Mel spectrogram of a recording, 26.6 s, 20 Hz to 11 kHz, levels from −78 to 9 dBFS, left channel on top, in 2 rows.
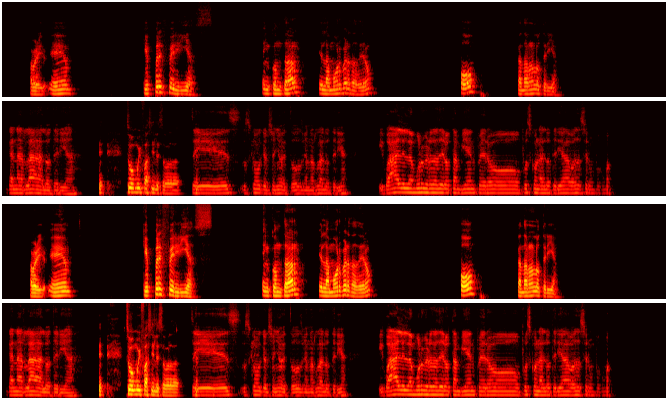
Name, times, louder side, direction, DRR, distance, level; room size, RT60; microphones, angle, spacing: voice 1, 0.6-1.4 2.8-4.2 5.2-6.0 6.3-7.4 9.2-9.5 10.3-11.1 15.2-15.4 15.8-16.8, right 7 dB, 90° right, 0.3 m, -21 dB
voice 2, 13.4-14.8 17.1-20.2 20.8-25.4, right 2 dB, 25° right, 0.5 m, -34 dB
2.5 x 2.3 x 2.4 m
head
